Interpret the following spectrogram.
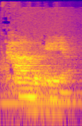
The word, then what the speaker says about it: condominium: Condominium. C-O with a ka. Condominium.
